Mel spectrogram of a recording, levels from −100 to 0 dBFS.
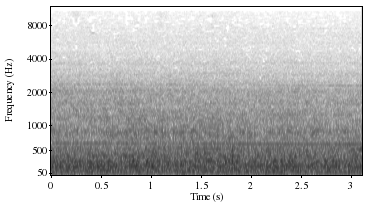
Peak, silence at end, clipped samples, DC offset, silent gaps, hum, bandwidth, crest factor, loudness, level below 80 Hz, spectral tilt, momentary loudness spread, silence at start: -14 dBFS; 0 s; under 0.1%; under 0.1%; none; none; 6 kHz; 12 dB; -28 LUFS; -40 dBFS; -10.5 dB/octave; 1 LU; 0 s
